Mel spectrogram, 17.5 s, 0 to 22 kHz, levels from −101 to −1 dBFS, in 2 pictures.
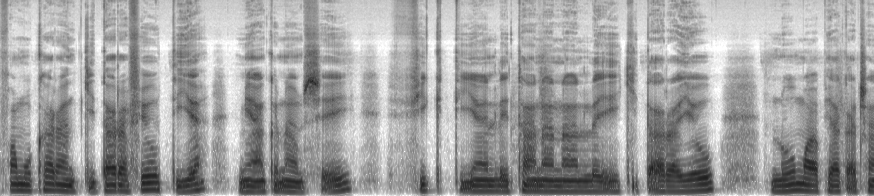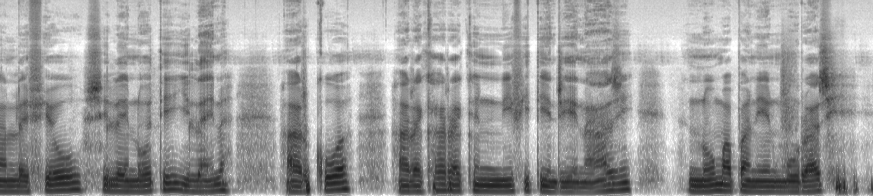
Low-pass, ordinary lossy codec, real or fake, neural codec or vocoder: none; none; fake; vocoder, 48 kHz, 128 mel bands, Vocos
